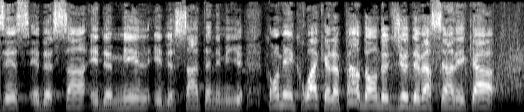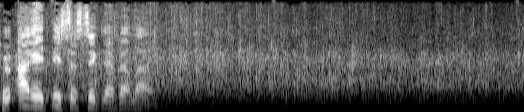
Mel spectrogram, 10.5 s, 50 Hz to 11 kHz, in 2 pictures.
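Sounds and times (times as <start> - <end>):
speech: 0.0 - 6.9
large crowd applauding: 2.8 - 10.4.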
